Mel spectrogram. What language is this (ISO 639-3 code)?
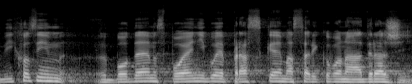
ces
